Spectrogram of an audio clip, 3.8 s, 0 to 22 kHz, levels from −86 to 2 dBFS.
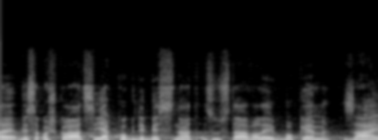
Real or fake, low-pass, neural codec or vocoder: fake; 14.4 kHz; vocoder, 44.1 kHz, 128 mel bands every 512 samples, BigVGAN v2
